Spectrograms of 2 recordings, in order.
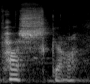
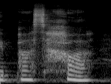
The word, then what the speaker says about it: Pascha: I said Pascha. – Pascha, but it's actually Pascha.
